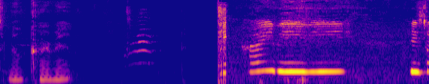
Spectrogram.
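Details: Domestic cat giving one drawn-out, steady, tonal meow that holds level for about a second, after brief human voices and a short high chirp; indoor room sound.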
